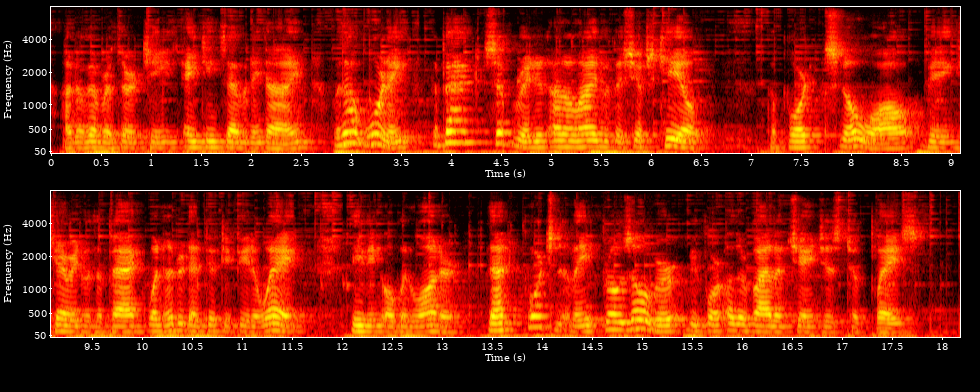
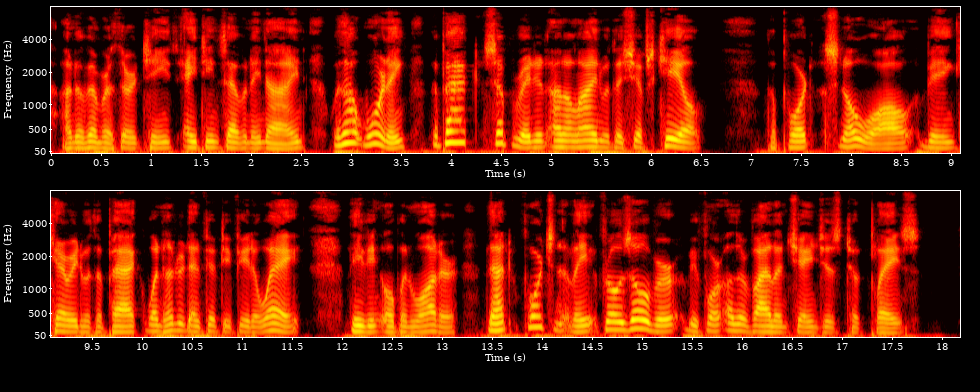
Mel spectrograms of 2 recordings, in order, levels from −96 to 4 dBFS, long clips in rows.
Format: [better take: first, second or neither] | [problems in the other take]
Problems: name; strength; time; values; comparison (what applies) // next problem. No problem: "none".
second | noise reduction (neural separator model SepFormer DNS4)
